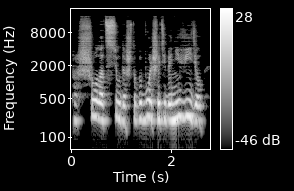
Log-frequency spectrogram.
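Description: A grown man who warns off a troublemaker in a low, level voice, never raising it, as a woman reading the story puts him on. The threat comes cold and controlled. It is a spoken storybook scene. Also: steady tone, normal speed, warm tone, natural voice. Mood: quiet menace. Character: quiet, protective grown man, coldly menacing. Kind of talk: audiobook reading.

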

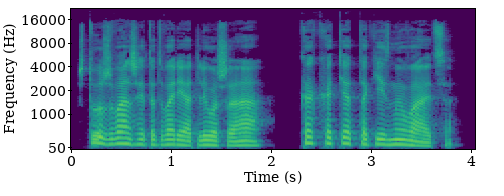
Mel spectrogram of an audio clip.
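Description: With a lightly acted touch, a man of medium pitch and vocal fry voices a sly trader woman from the market, speaking with a Ukrainian accent. His character schemes and whines, pouring out tearful grievances at speed.

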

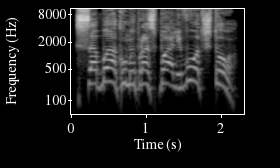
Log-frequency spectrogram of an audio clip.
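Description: A man voicing a young boy who talks rudely and sharply, shouting and scolding. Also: extremely high pitch, unhurried, dry recording, clean studio sound, pitched above the performer's own voice. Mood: alarmed shouting. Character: rude, irritable young boy.

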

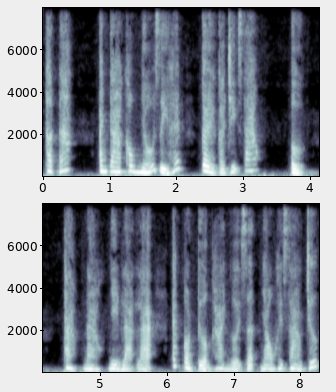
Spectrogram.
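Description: A woman voicing a brash, sharp-tongued young woman in an audiobook story. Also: lowish voice, animated, husky. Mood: curious. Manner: cheeky, quick to pick a fight. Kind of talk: audiobook character reading.

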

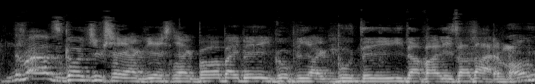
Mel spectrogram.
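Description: Slow, rambling grandfather storyteller on an old worn tape, man, slightly high voice, faint hiss and clicks, distant. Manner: slow, rambling, forgetful, hesitant. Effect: old worn tape recording of poor quality. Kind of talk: comic fairy-tale narration.

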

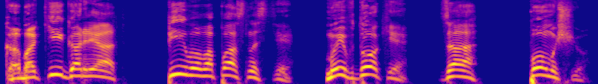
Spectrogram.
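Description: A brash, loud-mouthed brawler, played by a man, yelling in short bursts with a fairly high, lively voice. The sound is dry and close to the mic. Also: slow pace, no echo, heavily acted. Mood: urgent. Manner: shouting, brash.

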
